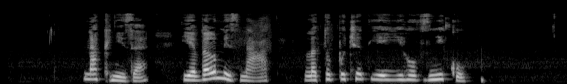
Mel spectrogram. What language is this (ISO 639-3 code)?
ces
